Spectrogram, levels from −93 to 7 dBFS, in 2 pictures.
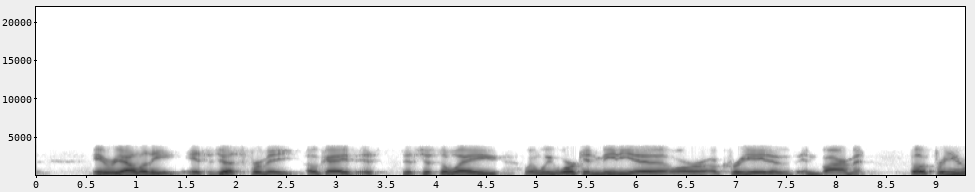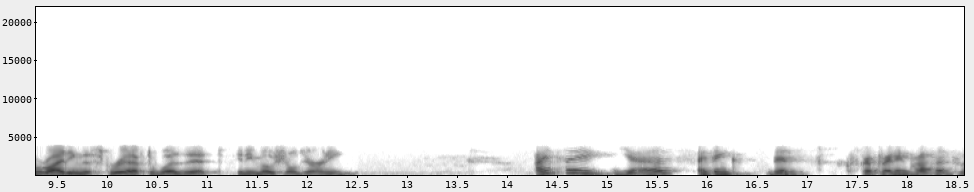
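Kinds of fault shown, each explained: Codec 2 vocoder: The speech sounds robotic and buzzy and heavily damaged throughout. It is confined to 150 Hz to 3.5 kHz, with nothing above 3.6 kHz. The decoder rebuilds the voice from sine waves using only pitch, voicing, energy and spectral envelope, which fits its 3.2 kbit/s mode.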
